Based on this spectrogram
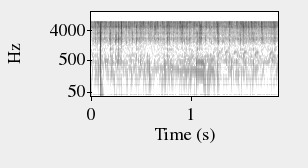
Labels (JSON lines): {"label": "biophony, cascading saw", "recorder": "HydroMoth"}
